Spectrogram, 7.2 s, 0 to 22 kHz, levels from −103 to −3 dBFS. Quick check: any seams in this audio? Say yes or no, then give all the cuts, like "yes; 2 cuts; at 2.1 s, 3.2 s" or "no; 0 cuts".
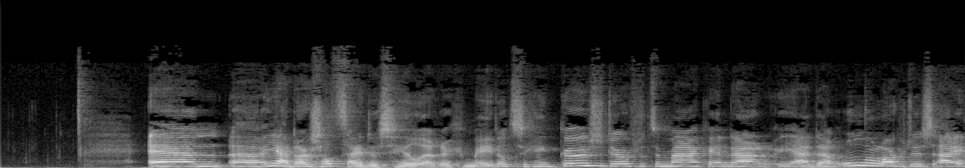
no; 0 cuts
